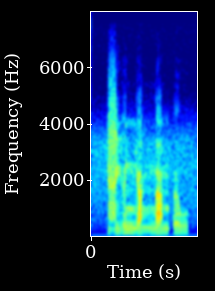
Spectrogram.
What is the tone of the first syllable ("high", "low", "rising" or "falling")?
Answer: rising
